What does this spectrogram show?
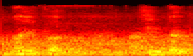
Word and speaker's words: Kneipe: a small pub a Kneipe. They use a lot of K-N words. Okay, how do you say it? K-N-E-I-P-E. Okay. Kneipe. So it's really a Kneipe.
